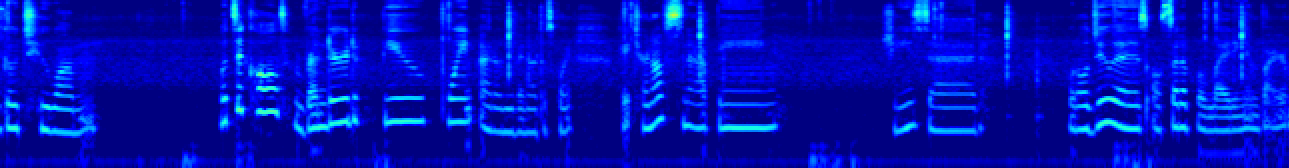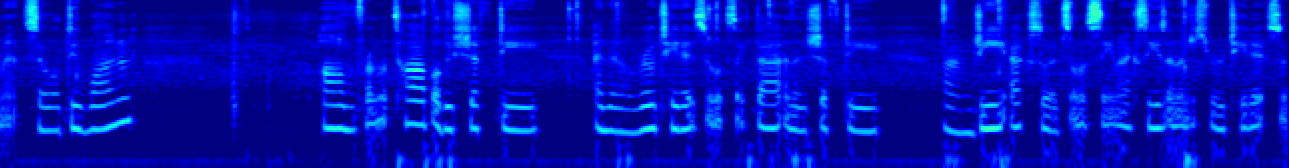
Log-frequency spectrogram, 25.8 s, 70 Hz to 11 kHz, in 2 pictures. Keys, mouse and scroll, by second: 1.0-1.9 scroll up 4, 1.9-3.0 scroll up 1, 3.0 g, 5.9 middle click, 6.5 click, 7.5-9.1 scroll up 2, 9.1 g, 10.9-12.5 middle drag, 12.5 g, 13.6-14.9 middle drag, 14.9-16.6 scroll up 1, 18.4 shift+d, 19.8 r, 21.2 shift+d, 24.9 r.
